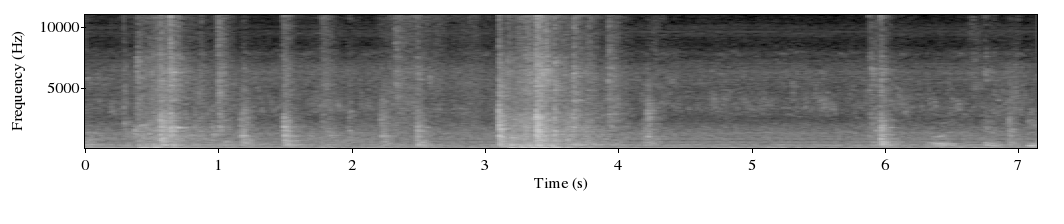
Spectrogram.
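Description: A 1977 Honda FL250 Odyssey engine sputters to life in several rough bursts, catching and dying between them, with clattering and metallic knocks close by.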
